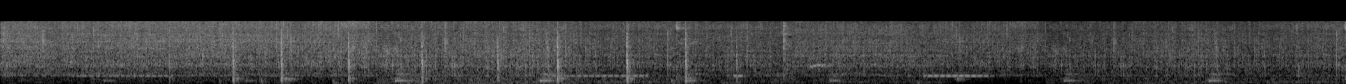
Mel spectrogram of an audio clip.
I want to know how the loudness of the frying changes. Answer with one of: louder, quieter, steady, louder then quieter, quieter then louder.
quieter.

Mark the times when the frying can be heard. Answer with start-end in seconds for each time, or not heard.
0.0-13.4.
